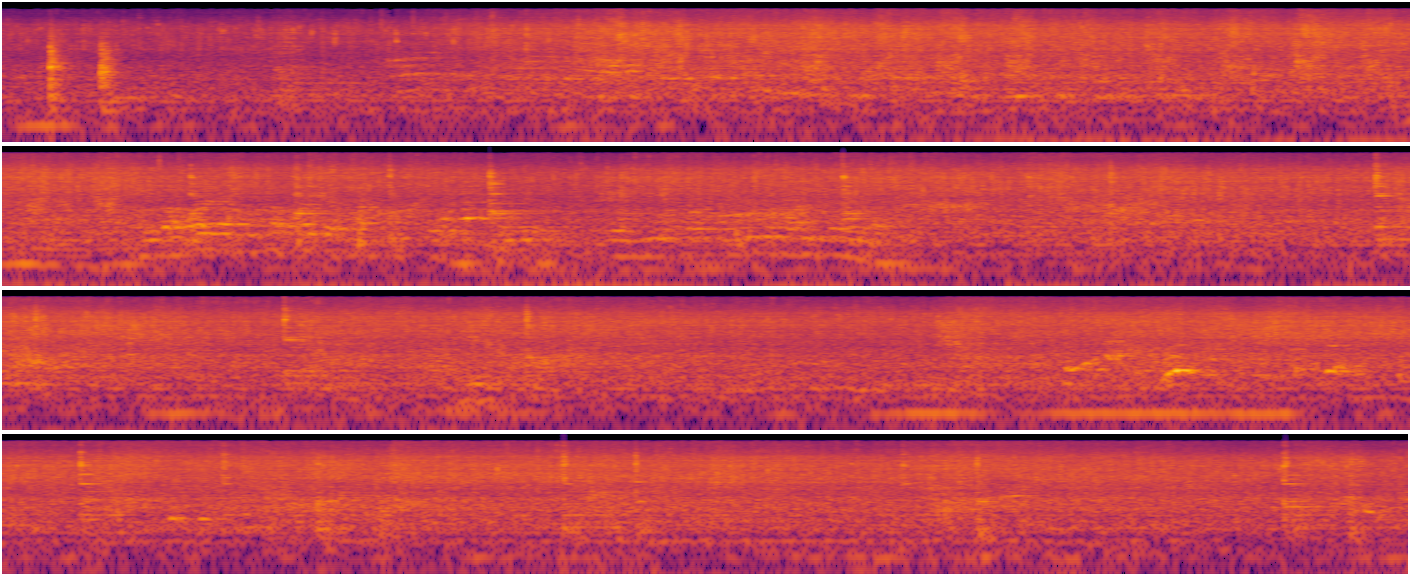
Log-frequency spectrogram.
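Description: Garlic paste frying in hot oil with sliced onions, tomato and green chillies in a metal kadai, sizzling steadily while a spatula stirs and taps against the pan. The sizzle grows louder about two seconds in as the stirring starts. The oil has already separated from the fried onions.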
